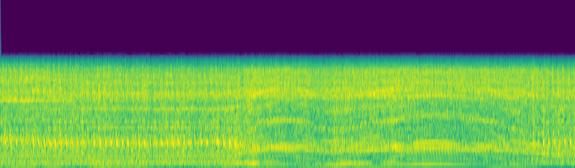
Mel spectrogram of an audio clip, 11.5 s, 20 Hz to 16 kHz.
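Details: Nissan Micra 1.0 16V at idle: a light, quick ticking over a slightly wavering idle; owner suspects valve tapping.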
